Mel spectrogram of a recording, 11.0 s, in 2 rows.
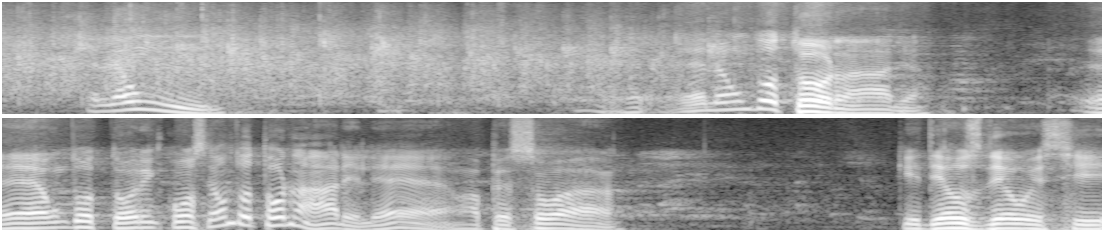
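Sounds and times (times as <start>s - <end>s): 
crowd clapping: 0.0s - 4.4s
speech: 0.4s - 1.2s, 3.0s - 4.7s, 5.4s - 8.7s, 10.0s - 10.9s.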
